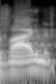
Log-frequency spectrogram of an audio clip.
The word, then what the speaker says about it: Wagner: O seminário Fuller, em Pasadena, na Califórnia, tinha uma pessoa chamada Peter Wagner, ou Peter Wagner, como se fala no Brasil, e ele começa a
